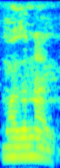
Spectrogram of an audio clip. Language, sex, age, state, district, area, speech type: Tamil, male, 18-30, Tamil Nadu, Cuddalore, rural, spontaneous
